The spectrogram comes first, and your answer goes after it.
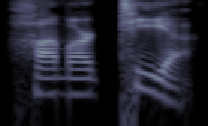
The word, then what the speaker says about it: hamartia: boom you hit it so it's ha maar T and we try to say the T louder hamartia hamartia hamartia right this one again there's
